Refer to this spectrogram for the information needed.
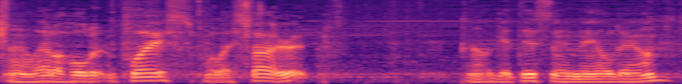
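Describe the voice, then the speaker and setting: Male hobbyist instructor, gravelly, folksy, casual workbench walk-through, muttering as he goes, noisy recording. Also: on the low side, moderate pace. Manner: folksy, muttering to himself while working. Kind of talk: casual step-by-step demonstration while working. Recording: clear background noise.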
